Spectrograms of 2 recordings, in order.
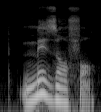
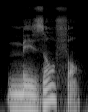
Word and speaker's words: mes enfants: Enfants, children is starting with a vowel, so you should make the liaison mes enfants, mes enfants.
